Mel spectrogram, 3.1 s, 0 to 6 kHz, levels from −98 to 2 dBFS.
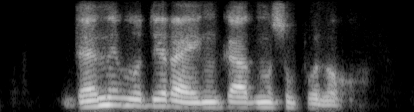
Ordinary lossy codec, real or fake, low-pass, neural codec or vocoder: Opus, 16 kbps; fake; 5.4 kHz; codec, 24 kHz, 0.9 kbps, DualCodec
